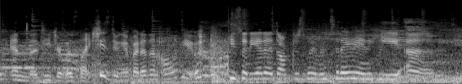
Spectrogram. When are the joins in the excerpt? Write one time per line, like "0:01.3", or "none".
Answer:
0:00.9
0:02.3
